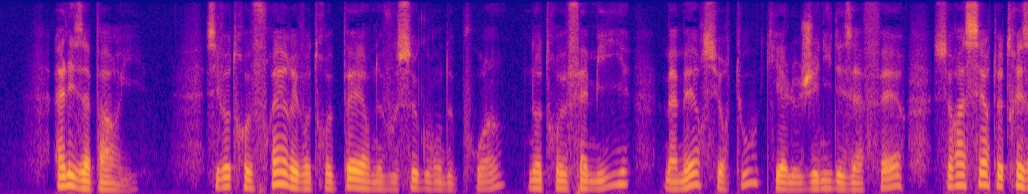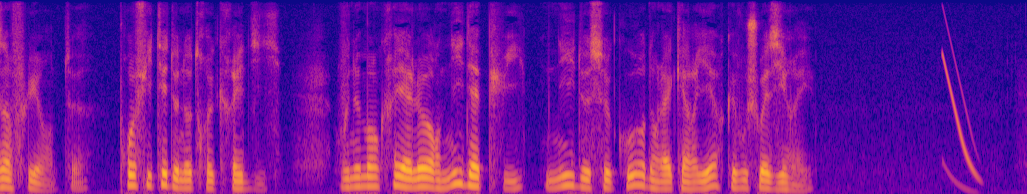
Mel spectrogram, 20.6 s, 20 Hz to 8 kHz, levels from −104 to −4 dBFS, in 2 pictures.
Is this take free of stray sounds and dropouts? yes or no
no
